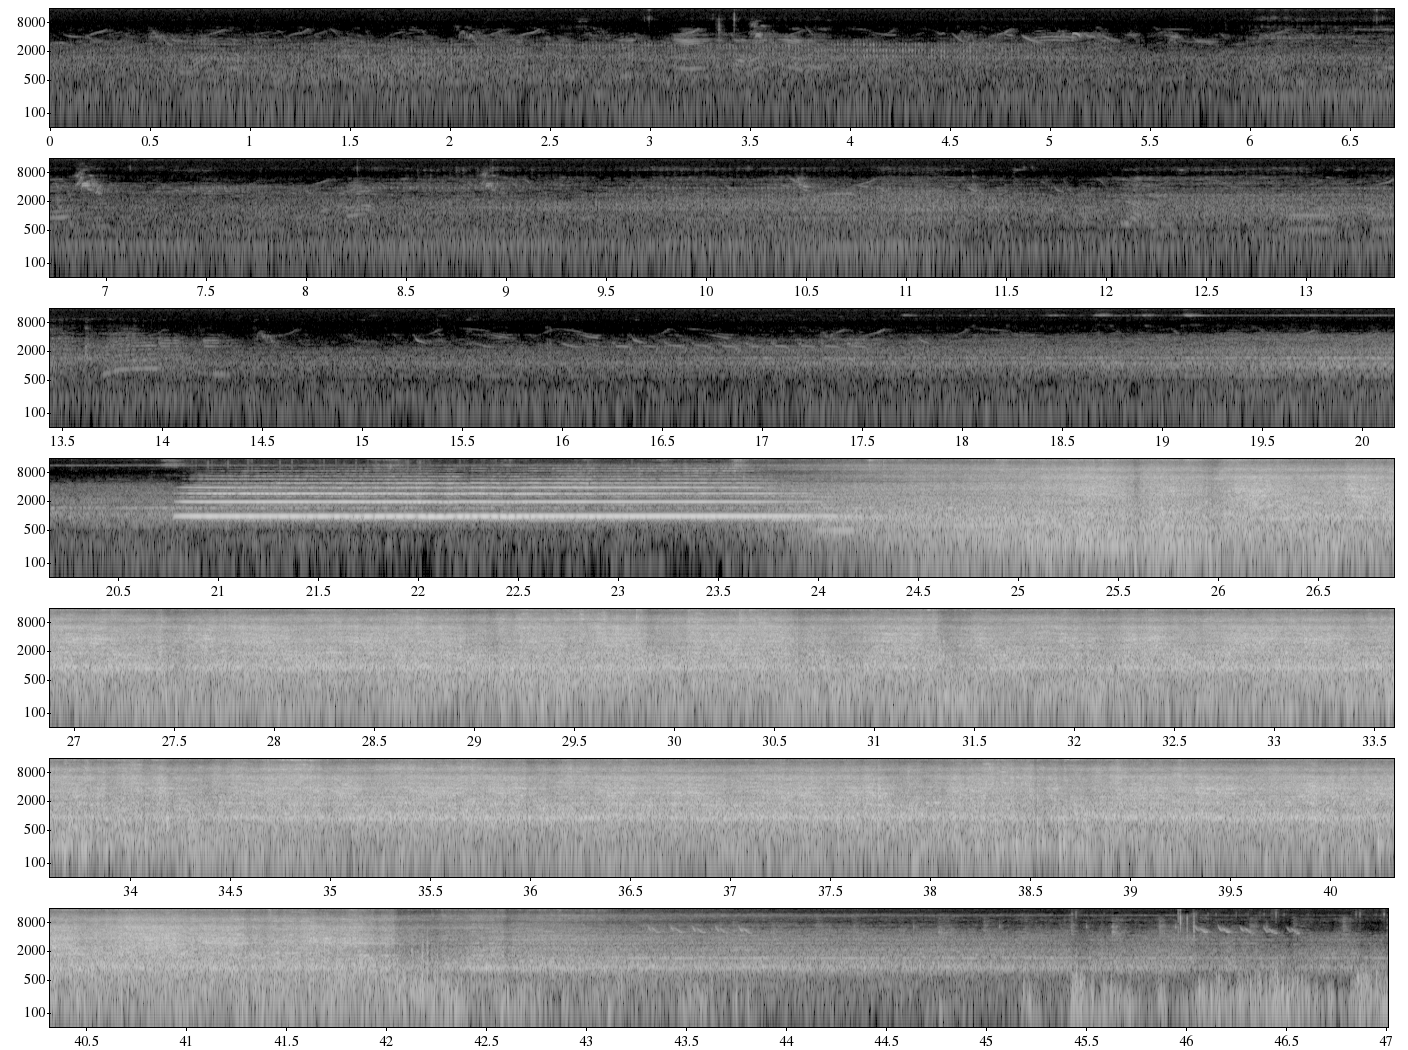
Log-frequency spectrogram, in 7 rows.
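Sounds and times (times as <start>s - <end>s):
train rushing past: 19.5s - 47.0s
locomotive horn blast: 20.8s - 24.9s.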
